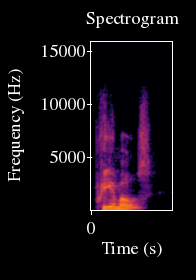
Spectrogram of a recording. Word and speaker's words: Pre-MO: So big up to Sangram and the, how did you say it? Pre-MOs? – Pre-MO.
